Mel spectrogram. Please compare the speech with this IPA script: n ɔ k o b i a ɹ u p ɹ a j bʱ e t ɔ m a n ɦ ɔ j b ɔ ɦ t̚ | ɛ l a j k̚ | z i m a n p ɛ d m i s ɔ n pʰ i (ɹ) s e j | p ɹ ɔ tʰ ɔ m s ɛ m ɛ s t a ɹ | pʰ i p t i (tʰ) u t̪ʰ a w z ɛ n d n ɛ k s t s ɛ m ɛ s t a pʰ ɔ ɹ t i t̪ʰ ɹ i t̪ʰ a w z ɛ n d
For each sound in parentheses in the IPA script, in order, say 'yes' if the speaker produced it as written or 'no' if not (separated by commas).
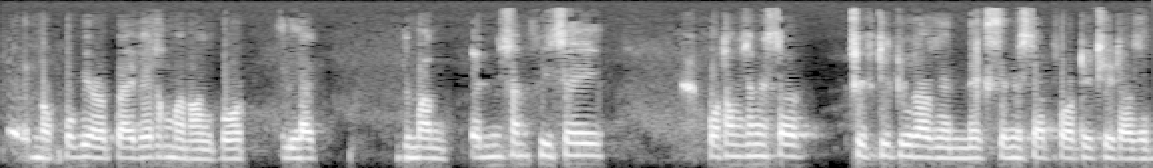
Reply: no, no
